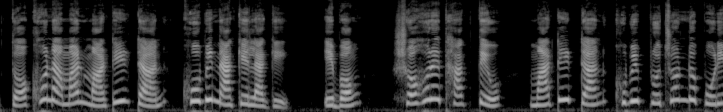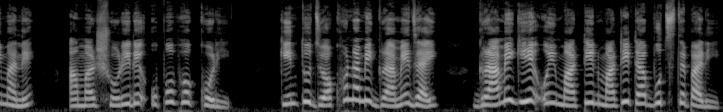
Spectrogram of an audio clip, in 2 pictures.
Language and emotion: Bengali, neutral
